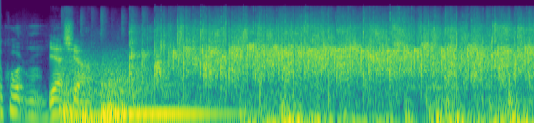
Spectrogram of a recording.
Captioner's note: audience applauding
